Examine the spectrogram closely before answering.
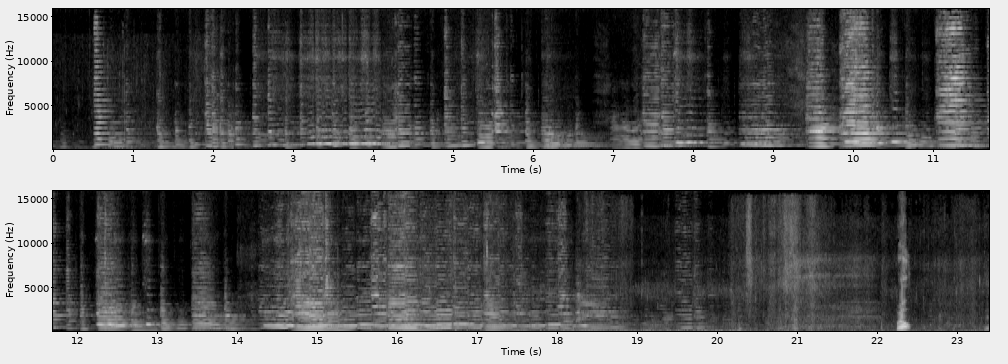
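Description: Wind buffets the microphone outdoors on a cold October day while fly fishing, with a loud, low rumbling roar, briefly at the start and then steadily through the last several seconds, while a voice carries on through the middle.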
